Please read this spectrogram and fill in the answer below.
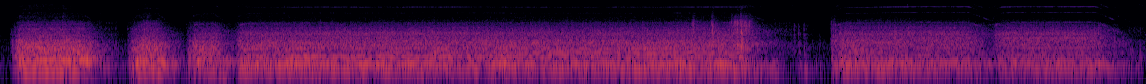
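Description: Hand-held stick blender running in a pot of thick tomato soup, puréeing it: a few short pulses at first, then a steady motor whine, a brief stop about six seconds in, and on again.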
